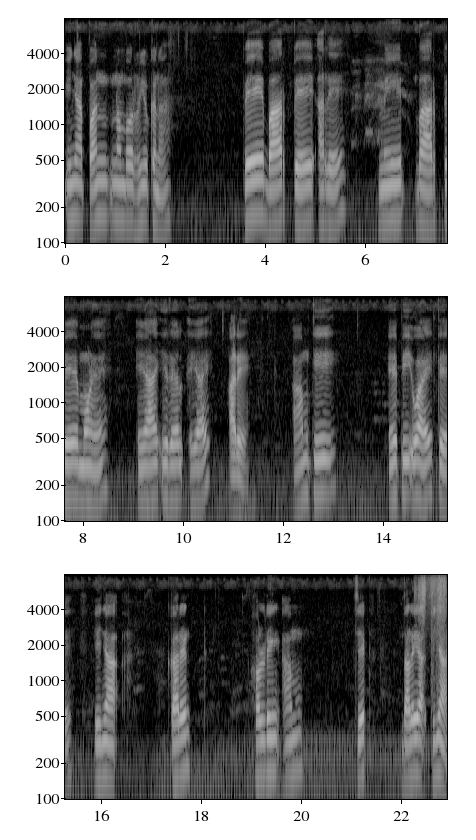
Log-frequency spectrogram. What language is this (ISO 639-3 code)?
sat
